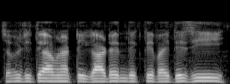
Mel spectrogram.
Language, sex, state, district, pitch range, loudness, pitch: Bengali, male, West Bengal, Cooch Behar, 140-145 Hz, -18 LUFS, 145 Hz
